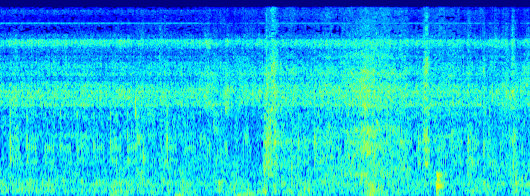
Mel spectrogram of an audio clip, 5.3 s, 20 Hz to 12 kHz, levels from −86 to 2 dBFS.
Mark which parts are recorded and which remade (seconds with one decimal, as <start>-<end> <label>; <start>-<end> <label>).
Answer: 0.0-2.0 recorded; 2.0-2.6 remade; 2.6-4.8 recorded; 4.8-5.3 remade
